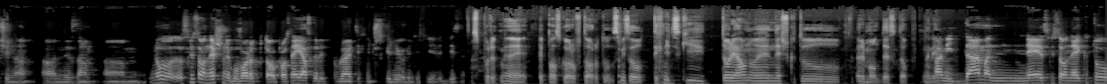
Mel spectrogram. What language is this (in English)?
Bulgarian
